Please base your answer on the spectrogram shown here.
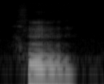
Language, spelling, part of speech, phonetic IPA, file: Polish, hmm, interjection, [xm̥m], LL-Q809 (pol)-hmm.wav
